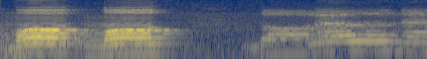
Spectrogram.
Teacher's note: Huruf bo dari samping, bo bukan dari depan sumber suaranya.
